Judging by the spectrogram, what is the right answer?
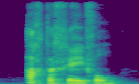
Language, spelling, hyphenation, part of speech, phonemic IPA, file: Dutch, achtergevel, ach‧ter‧ge‧vel, noun, /ˈɑx.tərˌɣeː.vəl/, Nl-achtergevel.ogg
- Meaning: back façade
